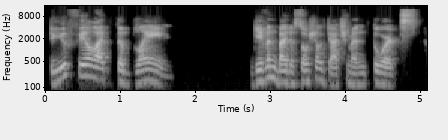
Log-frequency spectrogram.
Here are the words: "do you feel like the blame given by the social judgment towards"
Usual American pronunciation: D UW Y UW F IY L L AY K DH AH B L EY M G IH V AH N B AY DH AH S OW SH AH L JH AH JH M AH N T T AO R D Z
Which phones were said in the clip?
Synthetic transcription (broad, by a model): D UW Y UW F IY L L AY K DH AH B L EY M G IH V AH N B AY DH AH S OW SH AH L JH AH JH M AH N T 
